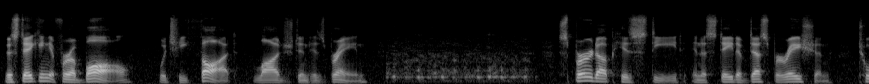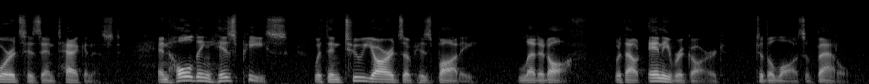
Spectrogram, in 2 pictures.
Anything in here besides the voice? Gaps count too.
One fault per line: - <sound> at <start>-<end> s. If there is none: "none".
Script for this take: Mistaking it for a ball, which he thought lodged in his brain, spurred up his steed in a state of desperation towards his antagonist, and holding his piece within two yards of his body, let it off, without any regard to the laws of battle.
- cough at 3.9-5.4 s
